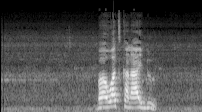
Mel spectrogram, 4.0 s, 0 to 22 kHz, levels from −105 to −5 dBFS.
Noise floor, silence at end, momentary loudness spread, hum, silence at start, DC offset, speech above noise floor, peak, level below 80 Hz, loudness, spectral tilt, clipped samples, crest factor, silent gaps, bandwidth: -49 dBFS; 0.95 s; 16 LU; none; 1.95 s; under 0.1%; 35 dB; 0 dBFS; -54 dBFS; -15 LUFS; -5.5 dB/octave; under 0.1%; 20 dB; none; 10.5 kHz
